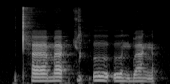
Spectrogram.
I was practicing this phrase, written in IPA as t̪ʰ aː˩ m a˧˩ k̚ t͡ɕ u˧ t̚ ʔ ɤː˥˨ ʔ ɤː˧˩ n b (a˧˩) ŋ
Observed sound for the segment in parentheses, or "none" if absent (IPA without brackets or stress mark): a˧˩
